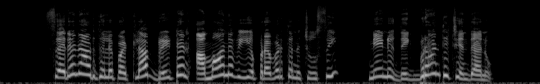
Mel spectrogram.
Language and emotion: Telugu, angry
